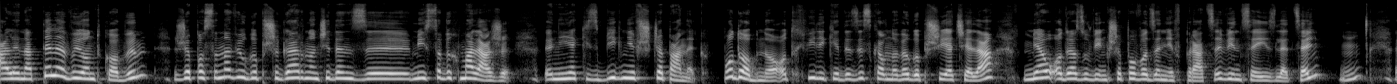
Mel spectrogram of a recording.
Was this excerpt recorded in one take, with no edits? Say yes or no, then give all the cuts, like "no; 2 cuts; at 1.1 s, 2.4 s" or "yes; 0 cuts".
yes; 0 cuts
